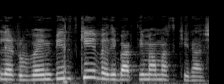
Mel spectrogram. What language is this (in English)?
Hebrew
